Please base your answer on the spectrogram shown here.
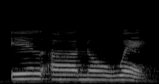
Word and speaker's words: Illinois: the Illinois state line he pronounced Illinois ill no way exactly the way everybody in by banks Kentucky pronounced it and hearing that ill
